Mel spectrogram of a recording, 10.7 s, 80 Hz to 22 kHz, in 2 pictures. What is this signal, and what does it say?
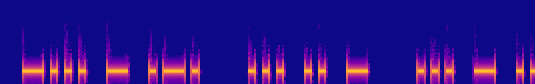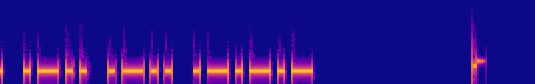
Morse code, heard as a keyed tone, about 17 wpm, 700 Hz. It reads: BTR SIT STILL.
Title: Sentences from Top 500 Words and Abbreviations 17wpm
